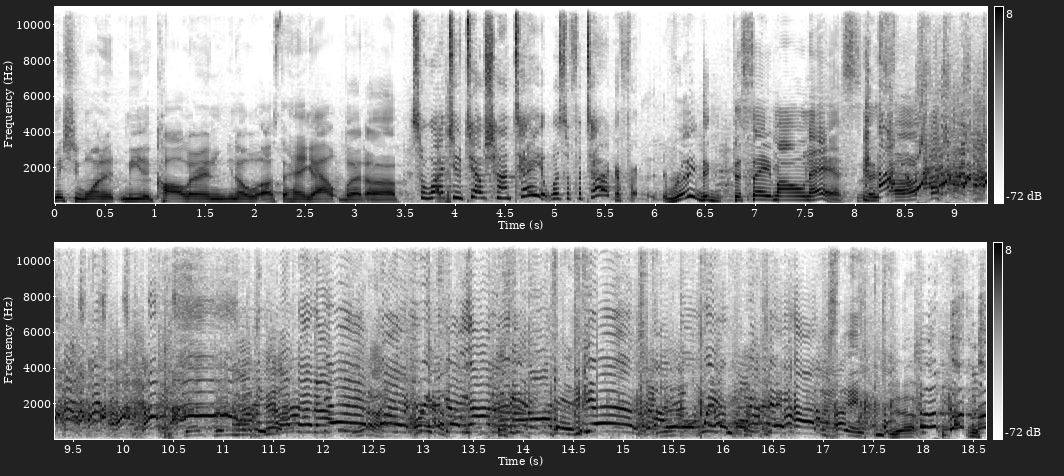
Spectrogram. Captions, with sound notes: She wanted me to call her and us to hang out but-- So why did you tell Shunta that it was a photographer? Really just to save my own ass! (panel and audience laughing) That's pretty much it! Yes, Michael! We appreciate honesty! Yes, Michael! We appreciate honesty!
